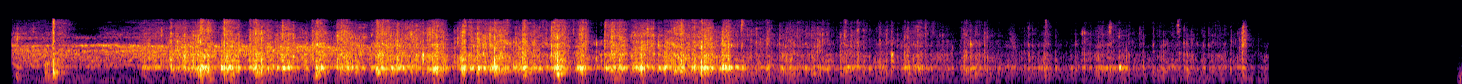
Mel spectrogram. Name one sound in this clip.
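A liquid pours and fizzes into a plastic cup.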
